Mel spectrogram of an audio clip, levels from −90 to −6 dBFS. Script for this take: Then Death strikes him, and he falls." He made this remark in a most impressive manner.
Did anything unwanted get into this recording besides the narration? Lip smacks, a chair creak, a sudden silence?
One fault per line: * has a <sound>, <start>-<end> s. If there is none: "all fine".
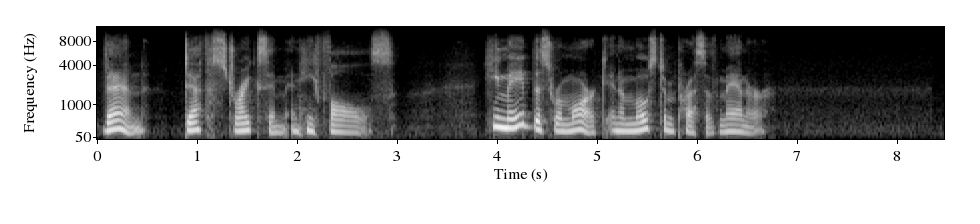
all fine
